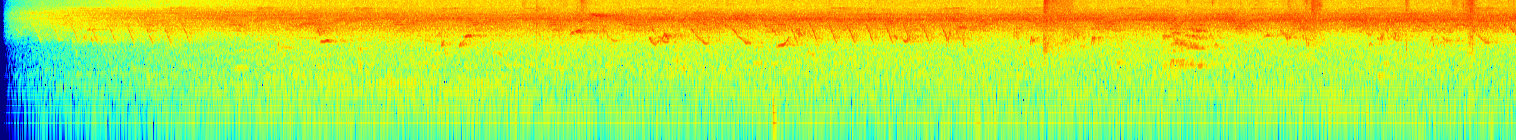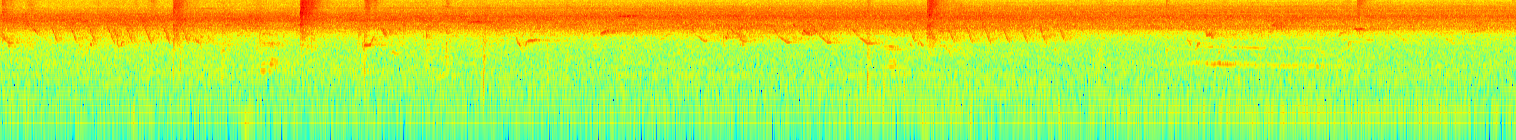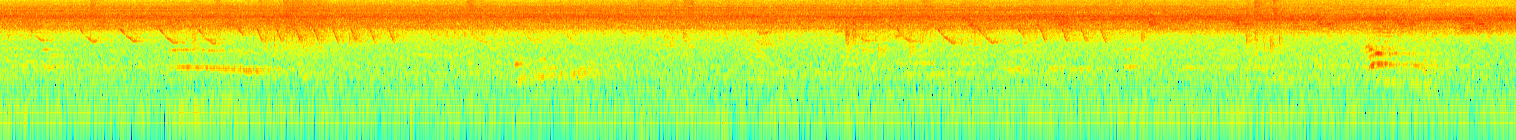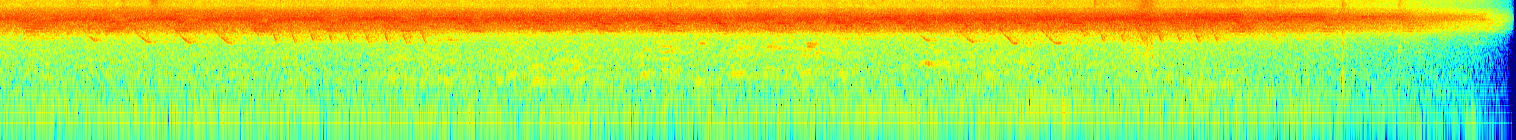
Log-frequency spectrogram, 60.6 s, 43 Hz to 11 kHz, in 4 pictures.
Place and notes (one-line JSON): {"title": "Disc Golf Course, Mississinewa Lake State Recreation Area, Peru, IN, USA - Campground sounds, Mississinewa Lake", "date": "2020-07-18 20:40:00", "description": "Sounds heard at the disc golf course, Mississinewa Lake State Recreation Area, Peru, IN 46970, USA. Part of an Indiana Arts in the Parks Soundscape workshop sponsored by the Indiana Arts Commission and the Indiana Department of Natural Resources. #WLD 2020", "latitude": "40.69", "longitude": "-85.95", "altitude": "236", "timezone": "America/Indiana/Indianapolis"}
